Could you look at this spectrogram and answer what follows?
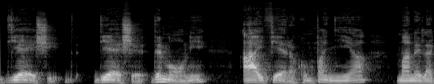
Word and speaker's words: demoni: graffi Alo con l'uncino breve parentesi sulla pronuncia corretta della parola demoni non quindi demoni il singolare è il demonio quindi il plurale è i demoni poi a inizio del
